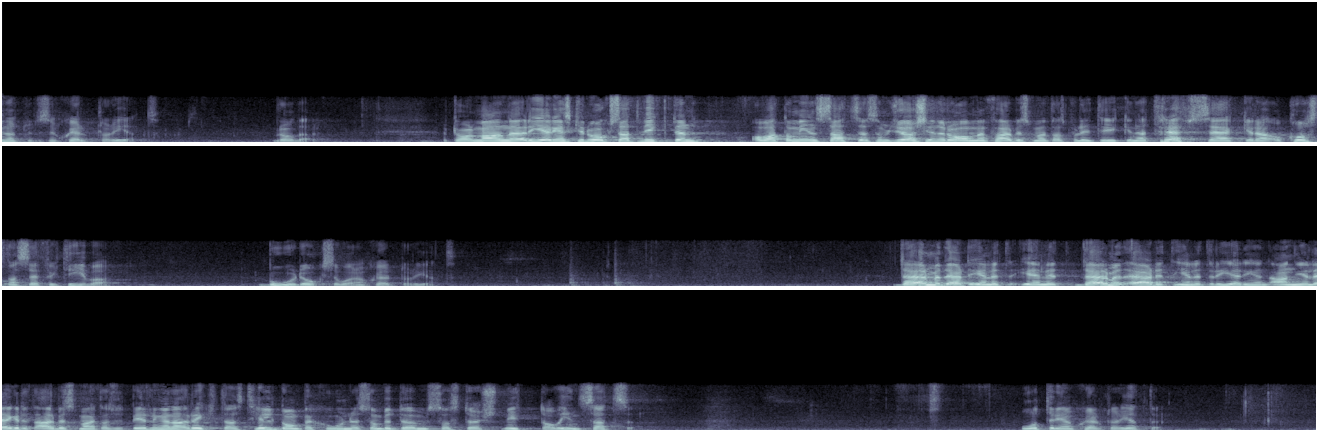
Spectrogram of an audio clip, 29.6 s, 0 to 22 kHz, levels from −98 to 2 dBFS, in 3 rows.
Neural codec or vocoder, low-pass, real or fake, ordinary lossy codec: none; 7.2 kHz; real; none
